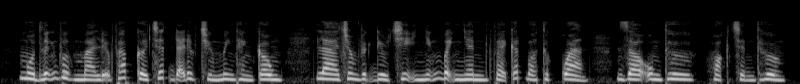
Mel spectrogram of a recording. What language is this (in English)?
Vietnamese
